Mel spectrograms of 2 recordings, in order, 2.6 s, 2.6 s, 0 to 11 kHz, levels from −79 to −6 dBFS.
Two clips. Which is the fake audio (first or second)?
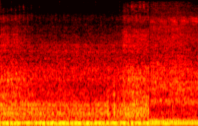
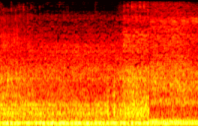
second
